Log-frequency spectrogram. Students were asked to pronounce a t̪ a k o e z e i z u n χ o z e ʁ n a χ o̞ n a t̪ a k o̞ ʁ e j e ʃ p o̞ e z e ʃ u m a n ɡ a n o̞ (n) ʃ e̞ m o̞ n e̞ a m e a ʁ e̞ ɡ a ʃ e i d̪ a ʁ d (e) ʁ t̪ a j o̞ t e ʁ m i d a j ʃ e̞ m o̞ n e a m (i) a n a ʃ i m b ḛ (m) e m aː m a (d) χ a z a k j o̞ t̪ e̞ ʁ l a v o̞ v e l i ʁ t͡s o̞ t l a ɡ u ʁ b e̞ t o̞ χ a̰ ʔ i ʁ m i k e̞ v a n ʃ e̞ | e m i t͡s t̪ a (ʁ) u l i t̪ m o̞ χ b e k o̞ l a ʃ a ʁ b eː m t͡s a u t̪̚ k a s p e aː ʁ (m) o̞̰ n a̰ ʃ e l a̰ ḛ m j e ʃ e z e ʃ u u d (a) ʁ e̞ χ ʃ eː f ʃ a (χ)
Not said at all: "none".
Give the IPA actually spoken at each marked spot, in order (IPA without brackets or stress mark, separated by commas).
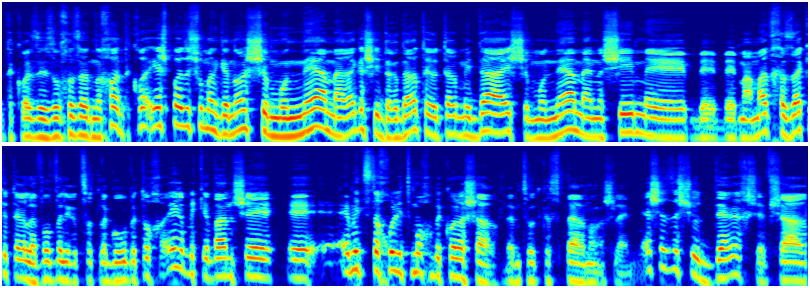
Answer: n, a, e, b, d, χ, n, e, ʁ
